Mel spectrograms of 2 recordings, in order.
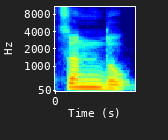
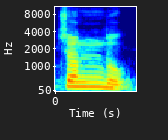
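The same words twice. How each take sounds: First: The first consonant is dental-palatal, like ts. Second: The first consonant is palatal, with a y-like quality. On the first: It is a regional way of saying the name. The speaker calls it wrong. "खानदेशचे जे लोक आहेत ते दंत तालव्यानं उच्चार करतात. चंदू म्हणतात" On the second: It is the standard way of saying the name. The speaker calls it right. "प्रॉपर उच्चार माझा काय? ... माझ्या च मध्ये य लागतो"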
